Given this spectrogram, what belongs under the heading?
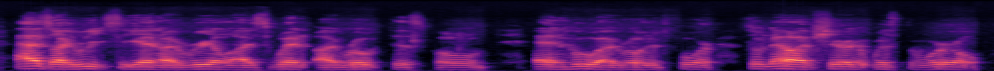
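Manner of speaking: ordinary talk, nothing marked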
